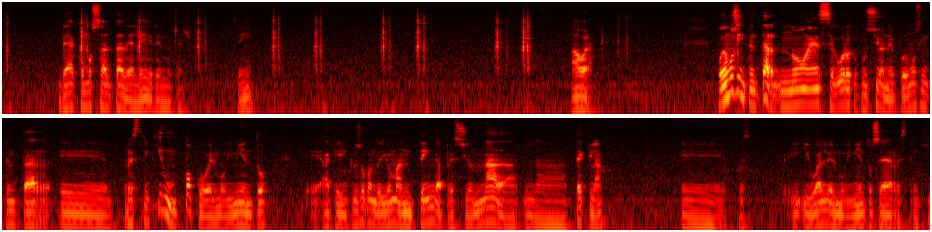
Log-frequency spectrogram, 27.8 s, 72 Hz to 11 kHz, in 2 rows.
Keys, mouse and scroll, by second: 0.4 space, 1.7 space, 2.5 space, 3.5 space, 4.6 space, 6.2 space, 7.9 space, 9.7 Escape, 11.5 KP_0, 15.9-18.1 drag, 18.8 click, 23.6 click.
